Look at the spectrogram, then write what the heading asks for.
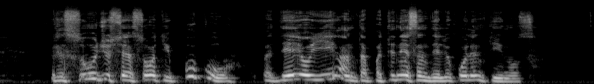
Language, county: Lithuanian, Marijampolė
